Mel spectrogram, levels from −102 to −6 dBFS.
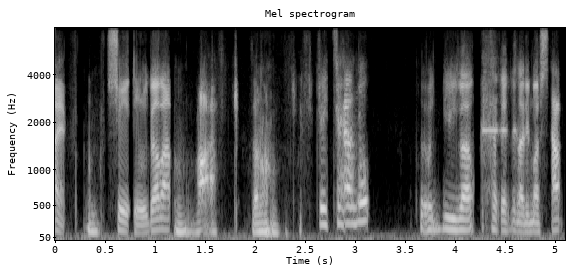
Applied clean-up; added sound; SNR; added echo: neural diffusion model UNIVERSE++.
